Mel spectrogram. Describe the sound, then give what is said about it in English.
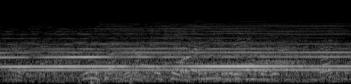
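A steady, sustained siren at a Chishti dargah (shrine) during Ramadan, signalling people that it is time to break their fast and begin eating, drones on without a break, its high tone holding level above a busy murmur of many voices talking. “The siren tells the people it's time to begin eating.”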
